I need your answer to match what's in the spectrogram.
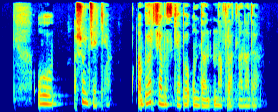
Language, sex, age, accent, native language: Uzbek, female, 25-34, Surxondaryo, Uzbek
